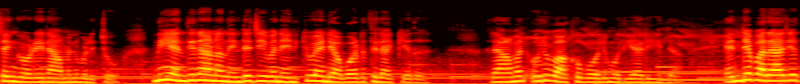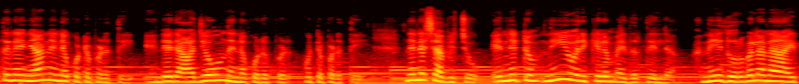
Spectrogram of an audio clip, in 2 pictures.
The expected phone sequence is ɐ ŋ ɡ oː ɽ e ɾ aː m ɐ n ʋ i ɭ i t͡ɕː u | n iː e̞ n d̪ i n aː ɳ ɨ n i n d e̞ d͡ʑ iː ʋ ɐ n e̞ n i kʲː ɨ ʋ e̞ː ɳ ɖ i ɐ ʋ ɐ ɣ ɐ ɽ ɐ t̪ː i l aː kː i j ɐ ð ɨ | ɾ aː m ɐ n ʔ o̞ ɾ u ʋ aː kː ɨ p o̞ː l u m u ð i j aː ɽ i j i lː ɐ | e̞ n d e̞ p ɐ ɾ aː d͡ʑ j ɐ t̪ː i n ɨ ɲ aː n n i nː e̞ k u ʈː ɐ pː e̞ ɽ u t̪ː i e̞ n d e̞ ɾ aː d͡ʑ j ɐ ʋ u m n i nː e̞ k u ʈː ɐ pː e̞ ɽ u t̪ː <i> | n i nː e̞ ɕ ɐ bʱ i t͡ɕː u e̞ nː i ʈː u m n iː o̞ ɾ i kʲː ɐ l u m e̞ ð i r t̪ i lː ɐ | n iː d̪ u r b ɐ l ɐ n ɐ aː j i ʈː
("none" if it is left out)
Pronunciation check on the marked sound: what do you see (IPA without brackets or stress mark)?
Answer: i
